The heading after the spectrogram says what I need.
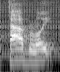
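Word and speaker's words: tabloj: Veiem que la tablo és la taula i la tabloi, les taules. Aquesta lletra té la pronunciació de i, tabloi, tabloi.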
